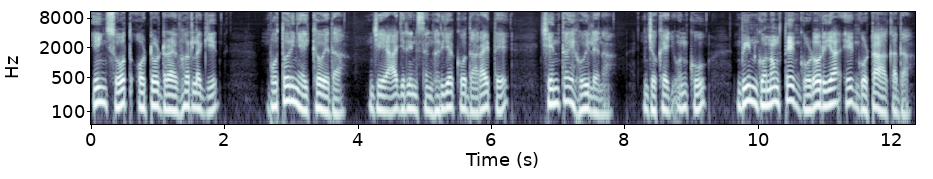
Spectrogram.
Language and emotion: Santali, sad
